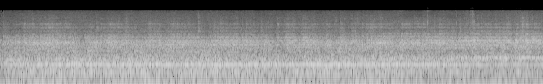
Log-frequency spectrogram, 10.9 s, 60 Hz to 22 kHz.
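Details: Whirlpool LE5650XMW2 dryer running: continuous fast rattle over its steady hum, blower wheel found normal, the noise turned out to be the idler pulley.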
